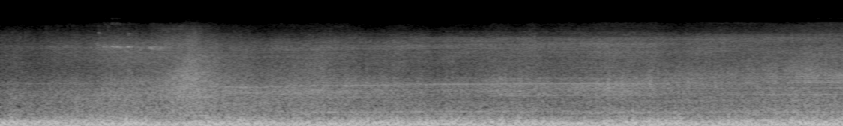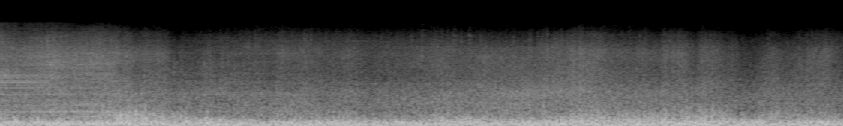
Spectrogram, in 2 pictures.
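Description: Wind rumbling steadily on the microphone of a camera moving along a street, over light traffic noise. A passing vehicle briefly rises above it about two seconds in, and a faint whine comes and goes around the middle.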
